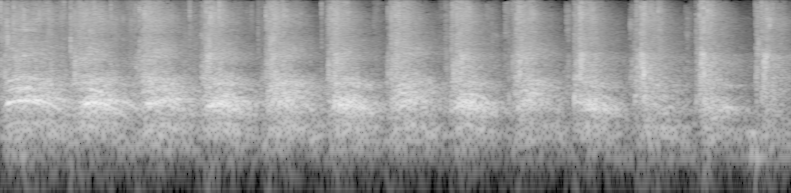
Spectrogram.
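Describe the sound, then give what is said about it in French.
The studio audience of a radio quiz game shouts together in a steady chant, about a dozen loud, evenly spaced bursts of massed voices, with no single speaker heard above it. “On va suivre la foule nombreuse.”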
